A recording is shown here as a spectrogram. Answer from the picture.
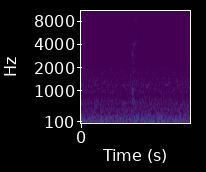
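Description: Quiet room hum, with one brief high squeak about a second in.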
